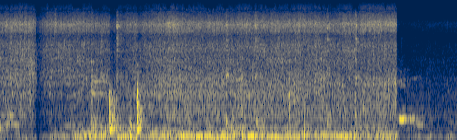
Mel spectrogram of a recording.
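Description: Chopped onion fries with dried chili and bay leaves, giving a loud, dense sizzle that runs almost unbroken. A couple of quick utensil taps come early, then the frying cuts off abruptly near the end.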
